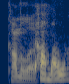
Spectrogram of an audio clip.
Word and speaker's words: Kamala: Um, and similarly, uh, is it Kamla or Kamala? Is it Kamla or Kamala? I forget. There's like a right way to pronounce it. Kamala.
